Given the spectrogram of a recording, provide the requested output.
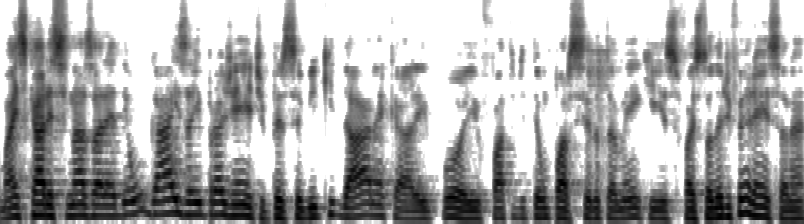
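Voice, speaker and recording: This man's voice is fairly high, with ordinary pitch variation, and the background is quiet. He talks at a moderate pace with hardly any pauses. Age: 40s. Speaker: big-wave foil surfer; podcast guest. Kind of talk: casual chat. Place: studio. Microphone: studio mic.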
